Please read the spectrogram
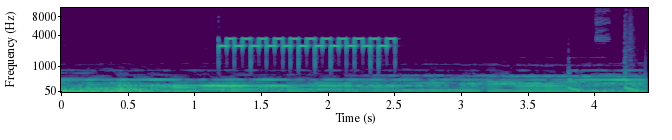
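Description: Telephone ringing: one burst of rapid electronic trill, about a second and a half long, starting about a second in.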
